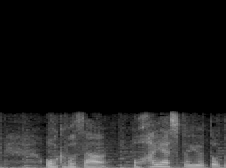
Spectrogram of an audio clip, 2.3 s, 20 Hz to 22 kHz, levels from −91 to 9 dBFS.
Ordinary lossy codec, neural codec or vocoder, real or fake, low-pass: none; none; real; 7.2 kHz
